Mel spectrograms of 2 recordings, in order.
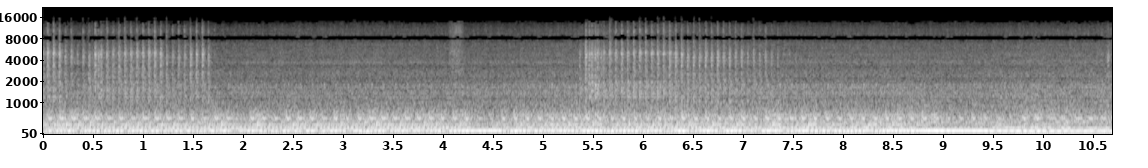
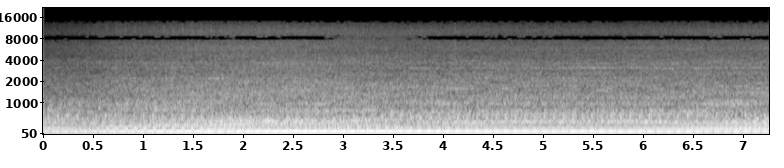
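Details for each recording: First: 2004 Mustang Mach 1, about 500 miles after a new clutch, throwout bearing, fork and pivot ball stud, shifting weird. Steady low idle with scraping rasps every few seconds: the stud backed out halfway, likely wrong length, so the clutch fork contacts the pressure plate. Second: 2004 Mustang Mach 1 after the transmission was pulled, the pivot ball stud refitted with lots of Loctite, the fork greased and fluid refilled. Even, low engine drone picking up smoothly, no chatter or bearing squeal: normal clutch operation.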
